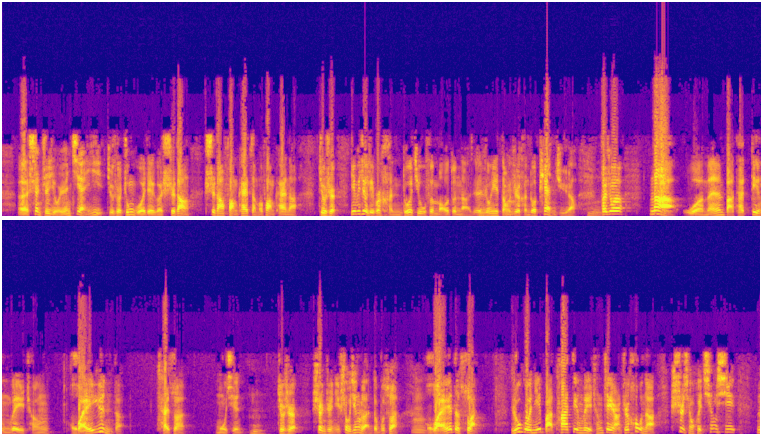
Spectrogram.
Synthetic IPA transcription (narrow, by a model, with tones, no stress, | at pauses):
ə˧ʂə˥˧nʈ͡ʂɻ̩˥˩jo˨˩ʊɻə˧˦˥nt͡ɕjɛ˥˧ni˥˩t͡ɕjo˥˧ʂwɔ˥ʈ͡ʂʊ˥ŋkwɔ˧˥ʈ͡ʂɤ˥˩ɡə˩ʂɻ̩˥˧t̪ɑ˥˧ŋ | ʂɻ̩˥˧t̪ɑ˥˧ŋfɑ˥˩ŋkʰa˥ɪt͡sə˨˩nmə˦fɑ˥˩ŋkʰa˥ɪnə̰˨ | t͡ɕjo˥˧ʊʂ̬ɻ̩˥˩i˥nwe˥˧ɪʈ͡ʂɤ˥˩li˨˩bə˞˧˥xə˨˩nt̪wɔ˥t͡ɕjo˥ʊfə˥nmɑ˧˥ʊt̪wə˥˩nnə̰˩ɻʊ˧˥ŋi˥˩t̪ɑ˨˩ʊʈ͡ʂɻ̩˥˩xə˨˩nt̪wɔ˥pʰjɛ˥˩nt͡ɕy̰˧˥ɐ̰˧˩t̪ʰa˥ʂwɔ˥ | na˥˩wɔ˨˩mə˦npa̰˨˩t̪ʰa˥t̪i˥˧ŋwe˥˩ɪʈ͡ʂʰɤ̰˧˥ŋ | xwa˧˥ɪy˥˩nd̪ə̰˩ | t͡sʰa˧˥ɪswa̰˥˧n | mu˨˩t͡ɕʰi˥nt͡ɕjo˥˧ʊʂɻ̩˥˧˩ | ʂə˥˧nʈ͡ʂɻ̩˥˩ni˨˩ʂo˥˩ʊt͡ɕi˥ŋlwa̰˨˩nt̪o˥ʊpu˧˥swa˥˩nxwa˧˥ɪd̪ə˧swa˥˩n | ɻu˧˥k̬wɔ˧˥ni˧˥pa̰˨˩t̪ʰa˥t̪i˥˧ŋwe˥˩ɪʈ͡ʂʰɤ˧˥ŋʈ͡ʂɤ˥˧jɑ˥˩ŋʈ͡ʂɻ̩˥xo˥˩ʊnə˩ | ʂɻ̩˥˩t͡ɕʰi˧˩ŋxwe˥˩ɪt͡ɕʰi˥ŋɕi˥ | n˥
